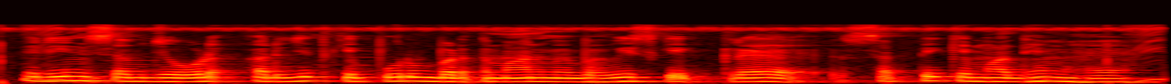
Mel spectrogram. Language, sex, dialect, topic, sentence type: Magahi, male, Southern, banking, statement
